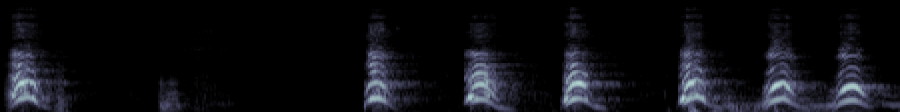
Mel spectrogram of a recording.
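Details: Female Boxer named Luna, a household dog: one bark, a soft short yelp, a second of quiet, then five strong barks in quick succession, each ringing with harmonics and dropping slightly at the end.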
